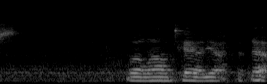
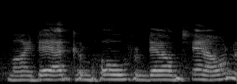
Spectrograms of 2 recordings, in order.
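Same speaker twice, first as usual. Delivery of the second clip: ordinary delivery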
